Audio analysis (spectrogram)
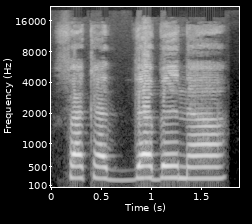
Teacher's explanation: یہاں حرف البا پہ جزم ہے، کیونکہ با بھی حروف القلقلہ میں سے ہے تو ہم یہ حرف کو ہلاتے ہوئے یہ کلمہ کو پڑھیں گے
